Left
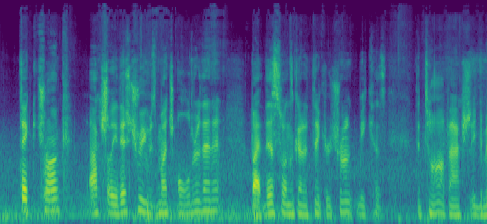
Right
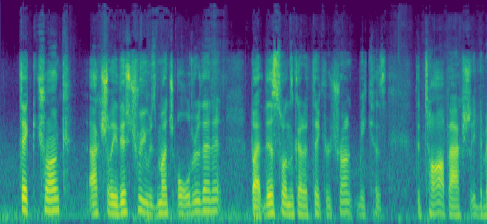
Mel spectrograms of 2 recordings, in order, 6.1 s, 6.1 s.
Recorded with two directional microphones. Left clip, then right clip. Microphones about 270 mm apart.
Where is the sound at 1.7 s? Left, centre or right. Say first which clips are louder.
Right 6 dB; centre.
